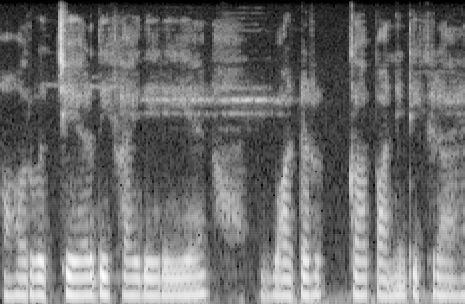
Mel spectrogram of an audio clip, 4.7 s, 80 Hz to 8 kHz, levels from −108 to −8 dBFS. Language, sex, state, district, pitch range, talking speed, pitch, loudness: Hindi, female, Uttar Pradesh, Jyotiba Phule Nagar, 160-170 Hz, 165 wpm, 165 Hz, -17 LUFS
